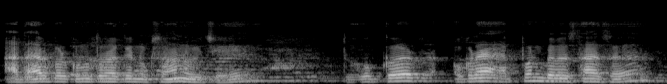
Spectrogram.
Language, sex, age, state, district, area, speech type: Maithili, male, 60+, Bihar, Saharsa, urban, spontaneous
